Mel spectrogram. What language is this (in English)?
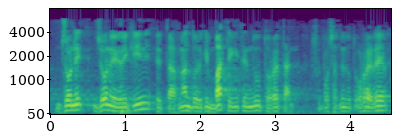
Basque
